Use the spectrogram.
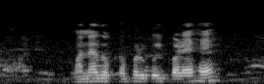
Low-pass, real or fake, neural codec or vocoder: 7.2 kHz; real; none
